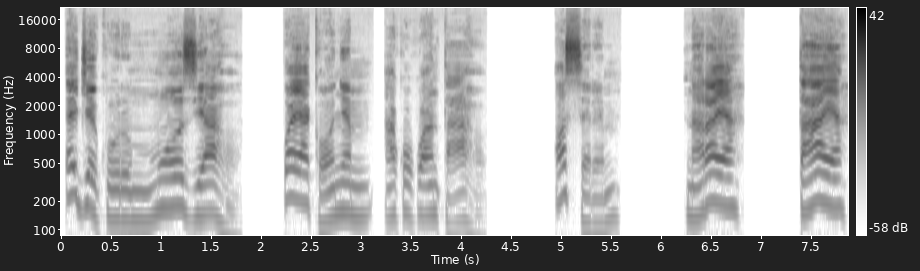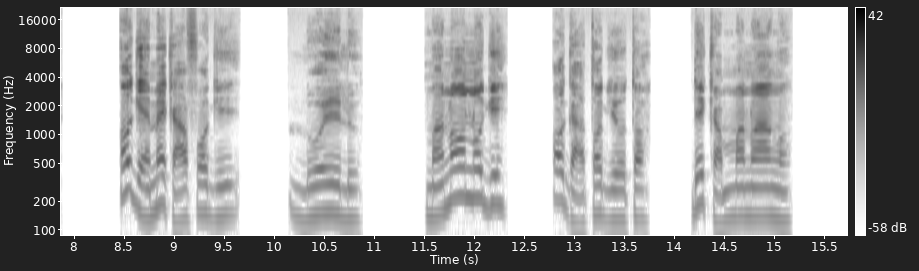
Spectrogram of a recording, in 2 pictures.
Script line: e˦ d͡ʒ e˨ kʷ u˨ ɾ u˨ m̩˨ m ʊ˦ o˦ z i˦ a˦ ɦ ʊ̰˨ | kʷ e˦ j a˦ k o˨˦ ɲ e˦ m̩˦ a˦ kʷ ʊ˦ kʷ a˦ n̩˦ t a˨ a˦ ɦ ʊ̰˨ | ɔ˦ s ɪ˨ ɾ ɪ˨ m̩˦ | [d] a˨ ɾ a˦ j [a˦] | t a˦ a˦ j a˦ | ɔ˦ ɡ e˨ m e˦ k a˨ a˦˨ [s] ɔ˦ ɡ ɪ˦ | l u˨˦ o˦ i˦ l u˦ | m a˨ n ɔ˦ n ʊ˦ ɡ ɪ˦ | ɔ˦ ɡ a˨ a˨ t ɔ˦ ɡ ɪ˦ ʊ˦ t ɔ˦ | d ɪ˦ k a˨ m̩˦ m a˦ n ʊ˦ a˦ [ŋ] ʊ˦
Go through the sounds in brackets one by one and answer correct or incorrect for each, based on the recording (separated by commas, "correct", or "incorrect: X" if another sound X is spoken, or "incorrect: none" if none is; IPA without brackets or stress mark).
incorrect: n, correct, incorrect: f, correct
